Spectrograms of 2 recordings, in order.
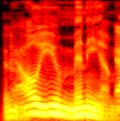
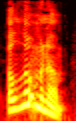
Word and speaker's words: aluminum: Aluminium, which is not how the word is pronounced. Well, it's actually spelled differently in England. Because they're because that's ugh, I did they even- change it or do we change it? no when when the element was discovered, the guy that discovered it spelled it aluminum and pronounced it aluminum some jackass along the way screwed it up somewhere, and everyone was just like, "Let's go with it."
